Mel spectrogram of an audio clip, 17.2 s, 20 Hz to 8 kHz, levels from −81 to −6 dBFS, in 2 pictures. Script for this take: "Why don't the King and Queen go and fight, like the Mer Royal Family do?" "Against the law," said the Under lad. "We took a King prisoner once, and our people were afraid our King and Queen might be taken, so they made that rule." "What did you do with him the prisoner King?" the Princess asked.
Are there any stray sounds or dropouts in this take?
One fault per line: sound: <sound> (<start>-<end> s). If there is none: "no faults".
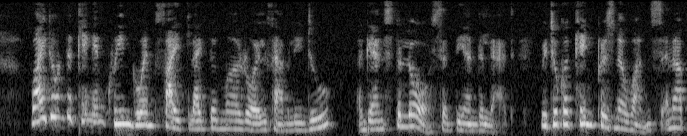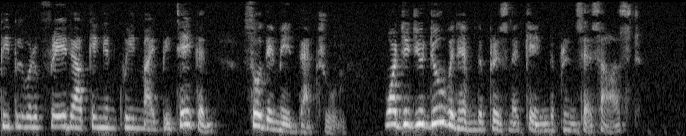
no faults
